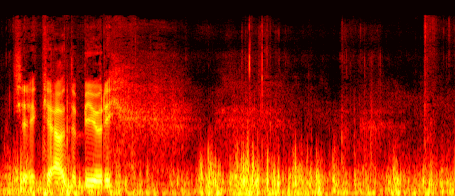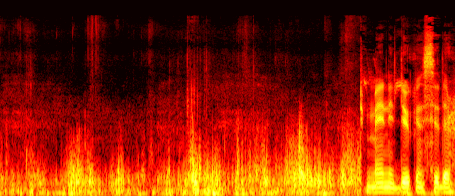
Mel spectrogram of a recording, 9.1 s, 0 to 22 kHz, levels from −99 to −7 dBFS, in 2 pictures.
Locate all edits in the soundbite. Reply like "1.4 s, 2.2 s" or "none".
8.1 s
